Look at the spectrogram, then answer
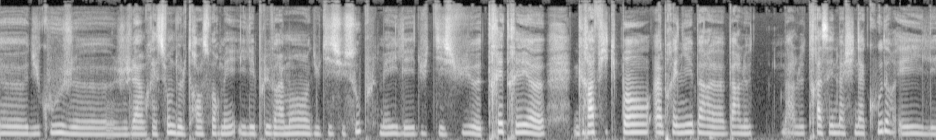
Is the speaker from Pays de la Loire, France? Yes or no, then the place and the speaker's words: no; Bourgogne-Franche-Comté, France; Je viens de Bourgogne, j'ai grandi à la campagne.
